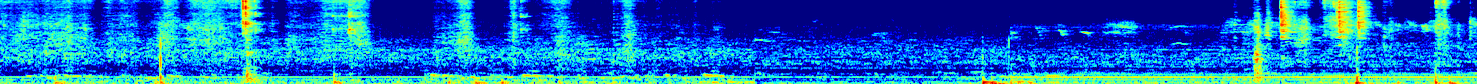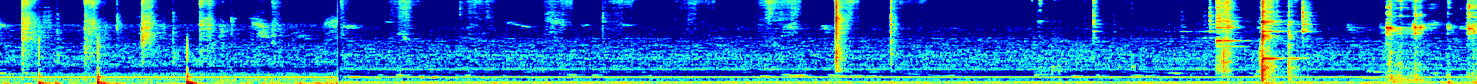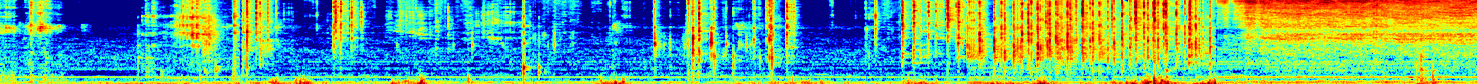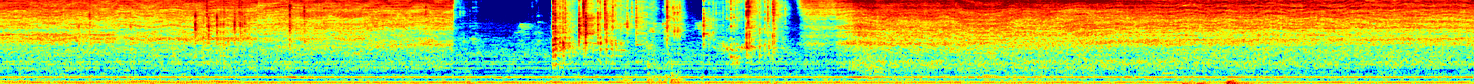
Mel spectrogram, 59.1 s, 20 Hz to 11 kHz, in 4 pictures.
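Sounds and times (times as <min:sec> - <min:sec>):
steady hiss: 0:41.8 - 0:48.9, 0:52.3 - 0:59.0.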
